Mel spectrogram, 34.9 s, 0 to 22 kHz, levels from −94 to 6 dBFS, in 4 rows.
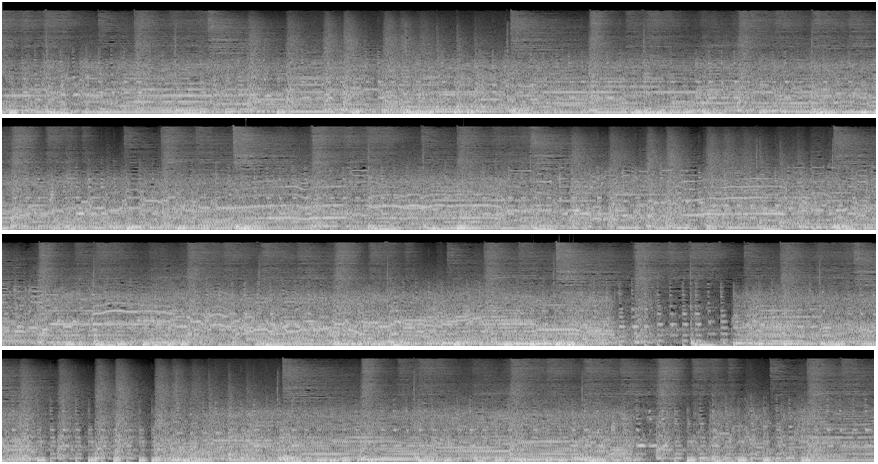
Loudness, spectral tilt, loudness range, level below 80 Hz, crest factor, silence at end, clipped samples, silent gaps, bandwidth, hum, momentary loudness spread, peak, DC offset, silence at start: -16 LUFS; -6 dB/octave; 3 LU; -20 dBFS; 14 dB; 0 s; under 0.1%; none; 16.5 kHz; none; 4 LU; 0 dBFS; under 0.1%; 0 s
